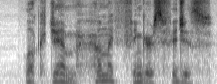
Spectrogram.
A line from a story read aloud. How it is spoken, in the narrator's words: he continued in the pleading tone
